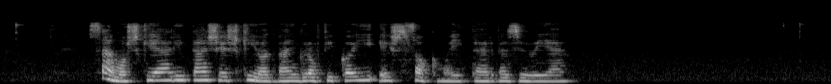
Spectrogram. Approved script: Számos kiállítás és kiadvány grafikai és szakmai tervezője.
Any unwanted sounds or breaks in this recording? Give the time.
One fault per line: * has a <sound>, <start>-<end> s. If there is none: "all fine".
all fine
